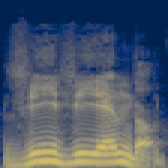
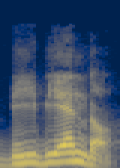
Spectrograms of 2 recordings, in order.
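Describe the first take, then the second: First: Viviendo with hard English V's; mispronounced viviendo, English V not B; incorrect V sound. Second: Viviendo with both V's as soft B's; gentle Spanish B in place of each V in viviendo; soft B sound. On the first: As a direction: bite both V's in viviendo as in "very". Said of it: "That's incorrect". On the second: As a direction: say viviendo like "bee-byendo". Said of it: "kind of that soft B sound". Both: Shown as a demonstration.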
